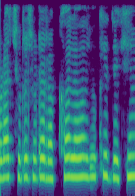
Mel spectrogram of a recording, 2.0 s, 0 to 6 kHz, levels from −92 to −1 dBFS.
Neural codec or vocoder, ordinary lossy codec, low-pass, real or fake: none; none; 5.4 kHz; real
